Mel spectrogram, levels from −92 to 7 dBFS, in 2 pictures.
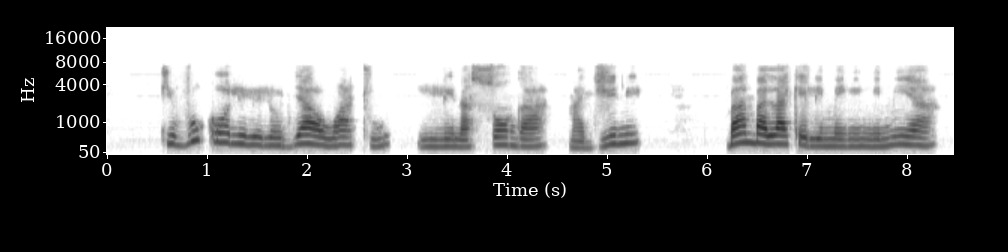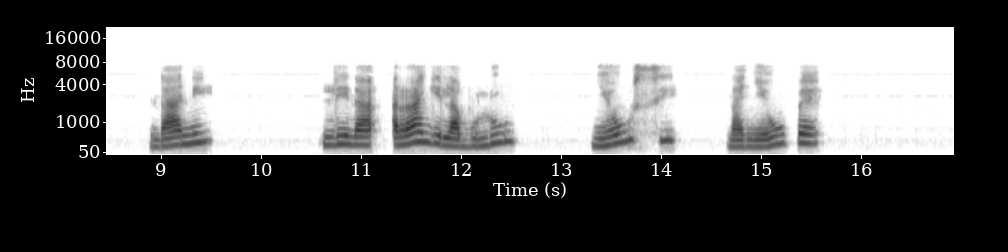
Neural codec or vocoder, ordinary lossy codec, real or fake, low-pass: vocoder, 22.05 kHz, 80 mel bands, HiFi-GAN; MP3, 64 kbps; fake; 7.2 kHz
